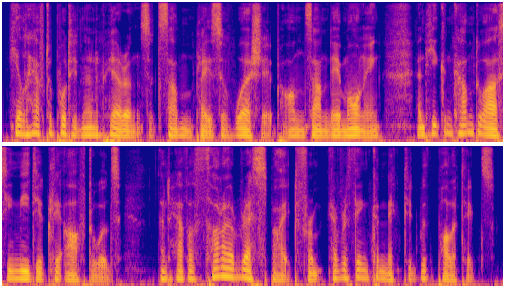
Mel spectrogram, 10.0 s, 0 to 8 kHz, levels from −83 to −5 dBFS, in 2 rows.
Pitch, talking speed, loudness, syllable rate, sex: 95 Hz, 195 wpm, -22 LUFS, 6.2 syllables/s, male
